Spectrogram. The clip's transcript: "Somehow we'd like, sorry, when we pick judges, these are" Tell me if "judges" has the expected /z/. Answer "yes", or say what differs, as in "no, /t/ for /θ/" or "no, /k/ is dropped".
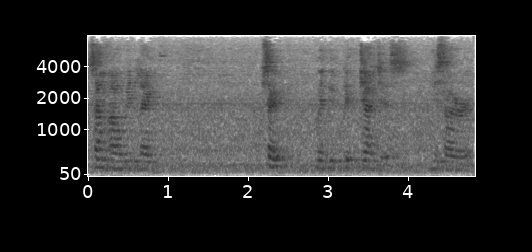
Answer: no, /s/ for /z/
